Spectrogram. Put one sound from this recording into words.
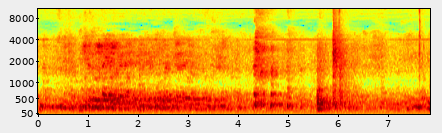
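A crowd laughs in a room.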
